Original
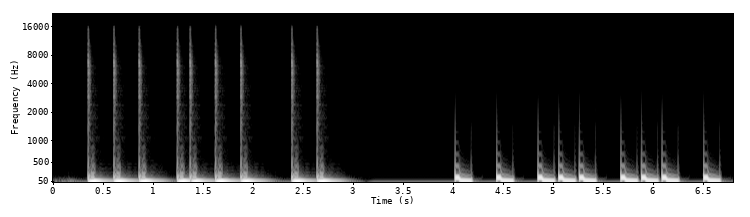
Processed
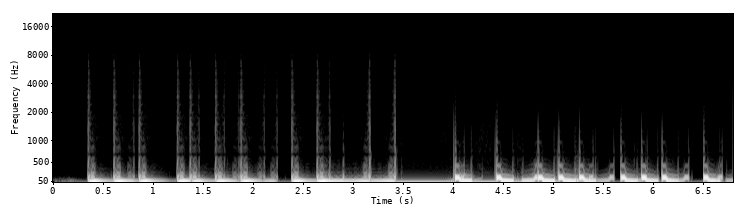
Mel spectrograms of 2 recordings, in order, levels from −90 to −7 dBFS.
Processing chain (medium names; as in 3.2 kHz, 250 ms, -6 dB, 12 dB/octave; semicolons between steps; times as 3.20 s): chunks repeated in reverse 581 ms, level -13.5 dB; low-pass 1.3 kHz 12 dB/octave; dynamic bell 110 Hz, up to +5 dB, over -33 dBFS, Q 0.99; Butterworth band-stop 670 Hz, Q 4.6; 2.76–5.28 s: level flattener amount 70%; trim -3 dB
